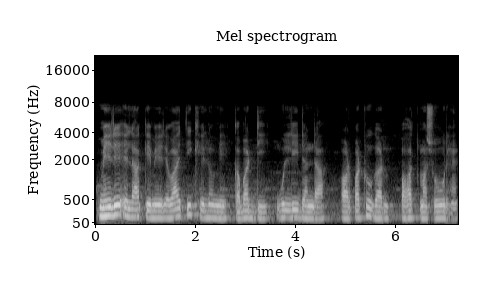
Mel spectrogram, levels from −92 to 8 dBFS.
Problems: none marked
